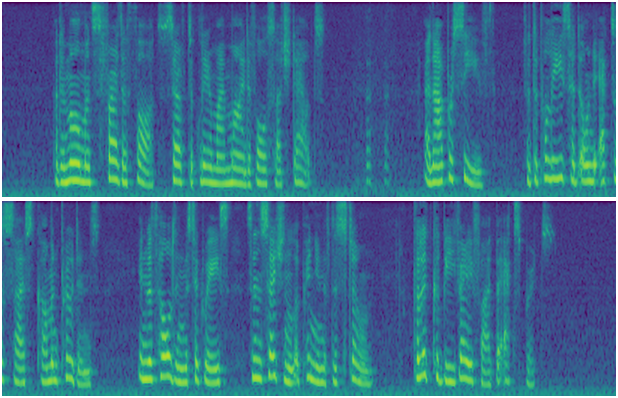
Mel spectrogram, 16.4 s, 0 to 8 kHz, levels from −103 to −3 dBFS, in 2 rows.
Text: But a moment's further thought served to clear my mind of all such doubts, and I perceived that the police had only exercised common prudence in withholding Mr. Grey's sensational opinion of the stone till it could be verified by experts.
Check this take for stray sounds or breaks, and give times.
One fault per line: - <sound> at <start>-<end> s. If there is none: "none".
- laugh at 4.8-5.2 s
